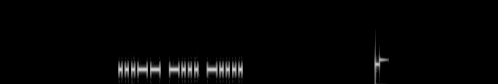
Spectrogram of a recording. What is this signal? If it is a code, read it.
Morse code, heard as a keyed tone, about 35 wpm, 700 Hz. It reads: 3B6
